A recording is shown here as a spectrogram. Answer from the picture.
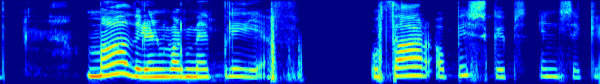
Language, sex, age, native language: Icelandic, female, 12, Icelandic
